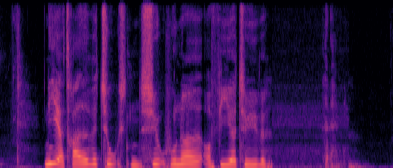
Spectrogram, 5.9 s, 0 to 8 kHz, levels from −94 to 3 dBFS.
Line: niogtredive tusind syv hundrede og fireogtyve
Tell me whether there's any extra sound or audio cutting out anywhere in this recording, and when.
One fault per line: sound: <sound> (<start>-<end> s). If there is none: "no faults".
sound: laugh (4.8-5.2 s)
